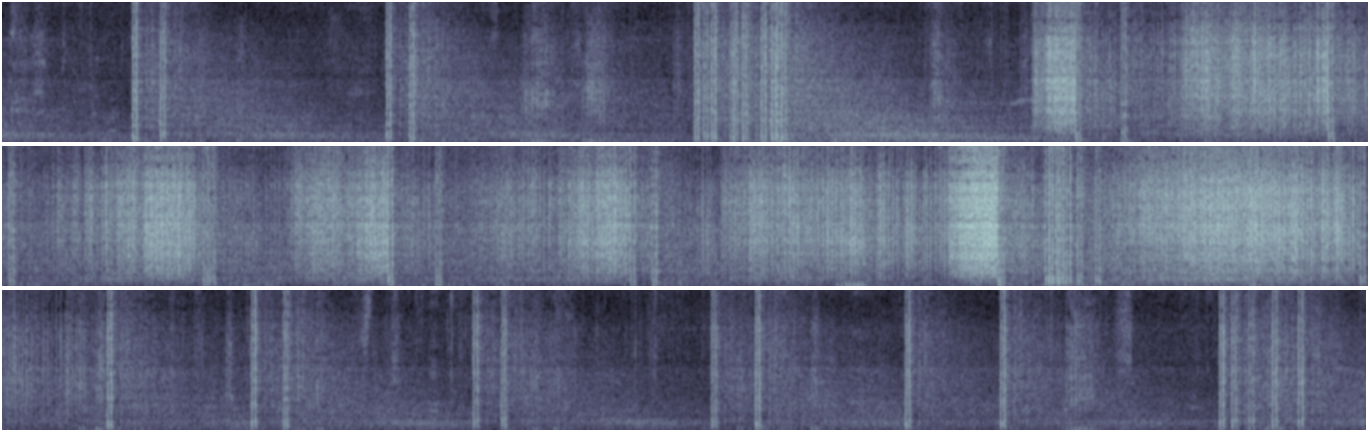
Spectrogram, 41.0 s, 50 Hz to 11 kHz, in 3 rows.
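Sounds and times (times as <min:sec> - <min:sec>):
fireworks crackling hiss: 0:00.0 - 0:40.9.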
